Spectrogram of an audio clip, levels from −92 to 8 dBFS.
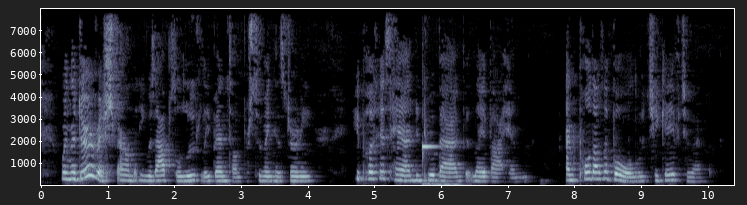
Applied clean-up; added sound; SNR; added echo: classical method log-MMSE.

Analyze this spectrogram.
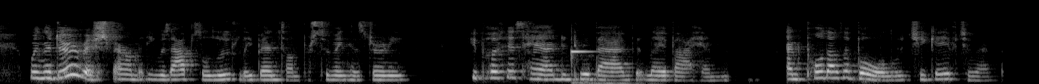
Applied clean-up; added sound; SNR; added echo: neural mask model RNNoise.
